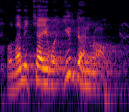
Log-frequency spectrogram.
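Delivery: a hint of a prickly self-justifier; defensive excuse. Pastor mimicking a defensive spouse, mildly mock-defensive. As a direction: bat the blame back, mildly mock-defensive. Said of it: "the method we love to use".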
